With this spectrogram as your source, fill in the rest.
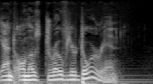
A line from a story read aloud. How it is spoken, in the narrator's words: said impatiently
